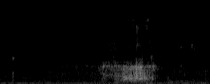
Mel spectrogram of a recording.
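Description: A man sipping a drink from a mug: one short, soft sip about a second in.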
